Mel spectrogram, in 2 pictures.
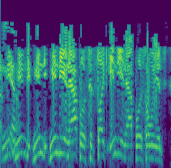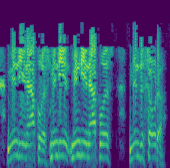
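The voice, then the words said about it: New Mexico regional accent. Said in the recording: “you sound like you're from New Mexico to me. You have this, like, accent.”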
